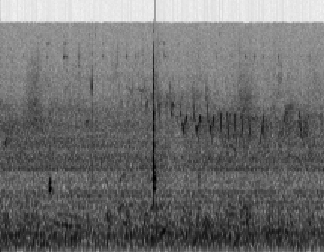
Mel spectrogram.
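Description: Quiet outdoor ambience with small birds chirping, including a quick run of high chirps in the second half, and a single sharp click about two seconds in.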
